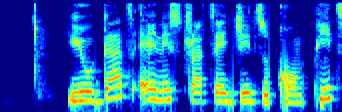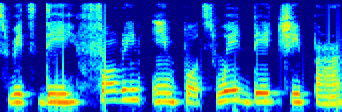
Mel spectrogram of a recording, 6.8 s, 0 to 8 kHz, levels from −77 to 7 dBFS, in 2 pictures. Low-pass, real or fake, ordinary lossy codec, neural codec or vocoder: 7.2 kHz; real; none; none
